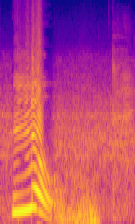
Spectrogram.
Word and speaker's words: le: কিন্তু এটার আমরা উচ্চারণ করব লো।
